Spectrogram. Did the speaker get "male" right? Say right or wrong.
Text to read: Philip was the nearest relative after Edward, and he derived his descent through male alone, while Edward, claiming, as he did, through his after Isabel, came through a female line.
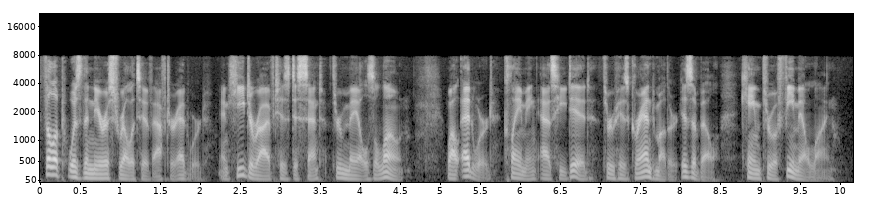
wrong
